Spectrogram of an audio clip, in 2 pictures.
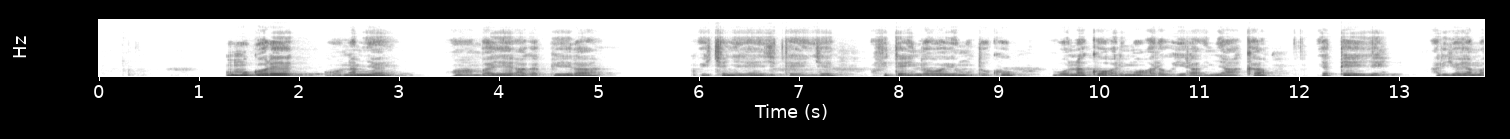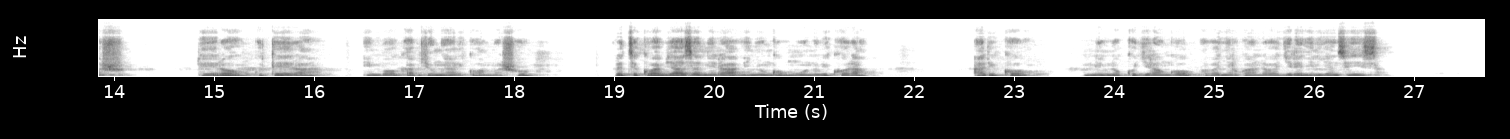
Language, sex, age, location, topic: Kinyarwanda, male, 50+, Nyagatare, agriculture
